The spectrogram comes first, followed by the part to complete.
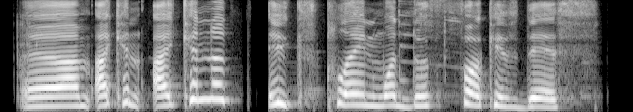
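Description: A high-pitched woman speaks with lively intonation. Her pace is very slow. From France. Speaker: streamer. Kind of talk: casual chat. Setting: live stream. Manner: animated.

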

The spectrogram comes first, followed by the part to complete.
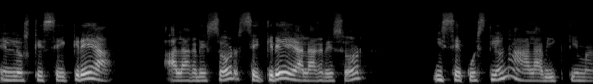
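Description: Her intonation rises and falls in a lively way. The woman talks at a very slow pace. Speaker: journalist moderator. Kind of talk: interview. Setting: video call. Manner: halting.

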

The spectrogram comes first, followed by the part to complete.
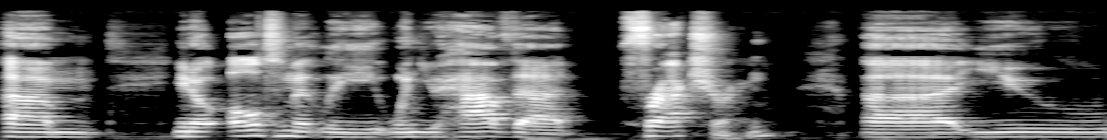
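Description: A man is talking. His pace is very slow. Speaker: podcast guest. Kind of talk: interview answer. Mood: serious, thoughtful. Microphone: earbuds.

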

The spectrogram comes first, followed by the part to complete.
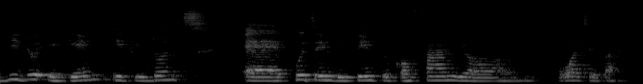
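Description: Audible room echo hangs around the voice. It belongs to a woman. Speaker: vlogger. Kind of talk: casual vlog chat. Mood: mildly frustrated, then upbeat. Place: home room.

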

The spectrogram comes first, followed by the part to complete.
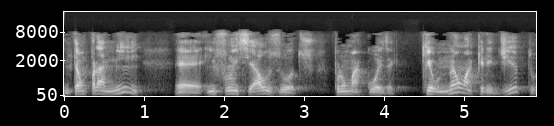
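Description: A man speaks at a very slow pace. His medium pitch moves in very wide swings. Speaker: martial arts master. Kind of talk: interview.

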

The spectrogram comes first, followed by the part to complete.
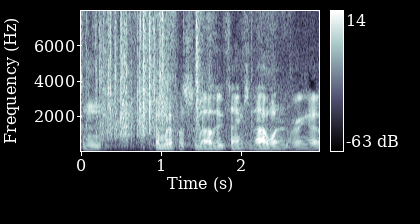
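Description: There is noticeable background noise behind this recording. A man speaks at a very deep, low pitch with ordinary pitch variation. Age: 60s. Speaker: veteran, public commenter. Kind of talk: public comment. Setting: council chambers. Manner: hesitant, many fillers.

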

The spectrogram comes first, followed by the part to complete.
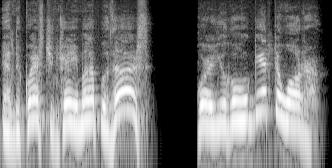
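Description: The voice swings very widely in pitch. It comes with a Kentucky accent. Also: man. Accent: Southern US (Kentucky). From western Kentucky. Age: 80s+. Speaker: retired educator and local historian. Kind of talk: public talk, memoir lecture. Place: meeting room. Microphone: podium.

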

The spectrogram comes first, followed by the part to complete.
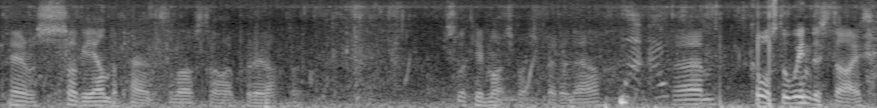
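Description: Over loud background noise, someone talks at a fairly quick pace in a dry sound with no echo. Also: man. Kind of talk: casual vlog chat. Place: boat. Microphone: phone near.

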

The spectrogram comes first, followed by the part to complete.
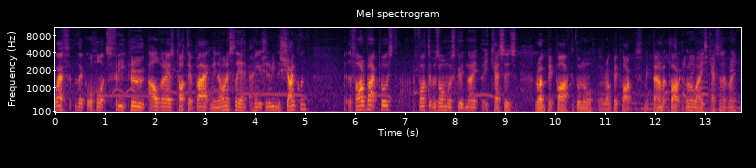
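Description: With a Scottish accent, a man talks at a fairly quick pace in a fairly high pitch, with ordinary pitch variation and big swings in loudness. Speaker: gaming YouTuber. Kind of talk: live commentary. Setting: gameplay voiceover. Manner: excitable; animated, loud.

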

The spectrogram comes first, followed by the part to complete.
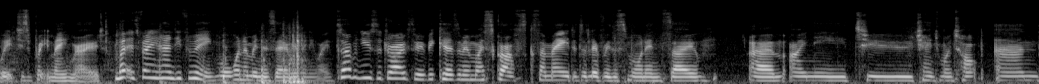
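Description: Over light background noise, a woman talks at a very fast pace with hardly any pauses. The sound is dry with no echo. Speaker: lifestyle vlogger. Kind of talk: casual vlog chat. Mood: chatty, amused, a bit indignant. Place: car. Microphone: phone near.

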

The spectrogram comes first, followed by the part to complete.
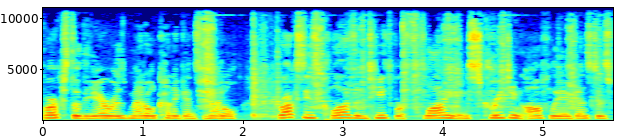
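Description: The speaker has a natural reading voice. Intonation remains fairly even throughout.

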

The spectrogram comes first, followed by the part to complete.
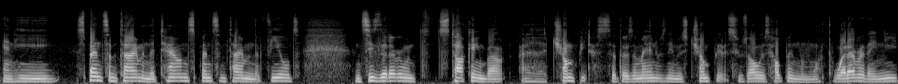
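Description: Over a quiet background, a man talks at a very fast pace with monotone, flat intonation. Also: dry sound with no echo. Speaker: storyteller. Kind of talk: oral storytelling. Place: forest. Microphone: lapel.

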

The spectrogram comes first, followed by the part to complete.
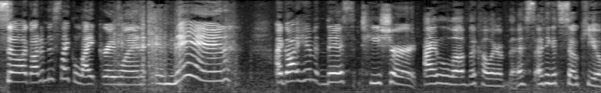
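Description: A woman's high voice with a fairly bright tone, lively intonation and a fairly slow pace, over faint background noise

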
